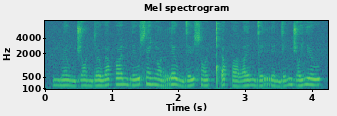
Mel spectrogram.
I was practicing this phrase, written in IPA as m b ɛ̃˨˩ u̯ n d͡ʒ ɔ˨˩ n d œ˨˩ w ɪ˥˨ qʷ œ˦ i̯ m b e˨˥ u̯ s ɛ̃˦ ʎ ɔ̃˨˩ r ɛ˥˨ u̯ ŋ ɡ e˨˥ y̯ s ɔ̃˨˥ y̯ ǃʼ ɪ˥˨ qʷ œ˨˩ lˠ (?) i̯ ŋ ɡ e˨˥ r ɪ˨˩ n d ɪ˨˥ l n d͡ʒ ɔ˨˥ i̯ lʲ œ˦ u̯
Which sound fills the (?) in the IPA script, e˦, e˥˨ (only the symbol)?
e˦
